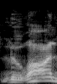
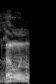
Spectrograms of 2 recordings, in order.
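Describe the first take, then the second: First: The name is said with two syllables. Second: The name is said with one syllable. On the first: The speaker calls it right. "Submission Ace Luan Lacerda" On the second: The speaker calls it wrong. "it looks like Loon"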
